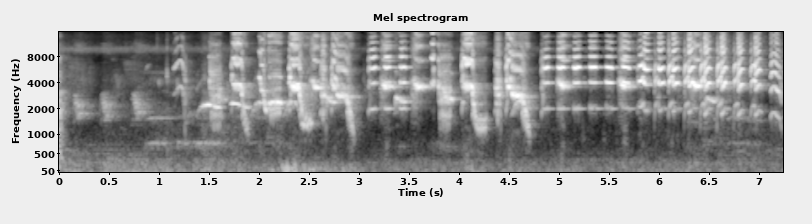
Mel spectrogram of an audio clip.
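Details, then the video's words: Myna lure recording played to draw replies from other mynas: dense high chatter of squeaky whistles and harsh squawks, with sharp rising notes, and busy rapid notes toward the end. "PANCINGAN / MASTERAN SAKTI UNTUK SEMUA JENIS JALAK, JALAK APA SAJA AKAN NYAUT | MYNAH BIRD"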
